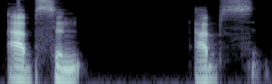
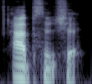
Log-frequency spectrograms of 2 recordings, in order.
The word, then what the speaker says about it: absentia: were charged um in absent ABS absenta how how was that pronounced absence Absentia thank you um in Seattle District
